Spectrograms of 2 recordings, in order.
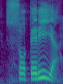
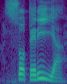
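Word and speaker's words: σωτηρία: Salvación, la palabra que encontramos allí en el griego es sotería. Se escribe S-O-T-E-R-I-A, sotería.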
